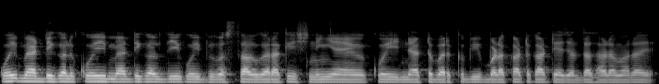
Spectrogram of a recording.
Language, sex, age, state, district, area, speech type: Dogri, male, 30-45, Jammu and Kashmir, Udhampur, rural, spontaneous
